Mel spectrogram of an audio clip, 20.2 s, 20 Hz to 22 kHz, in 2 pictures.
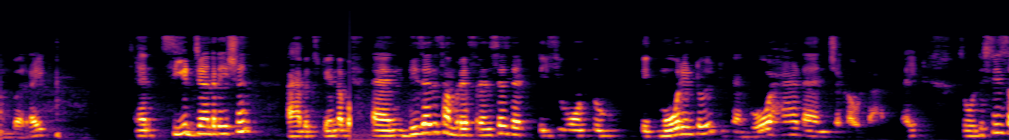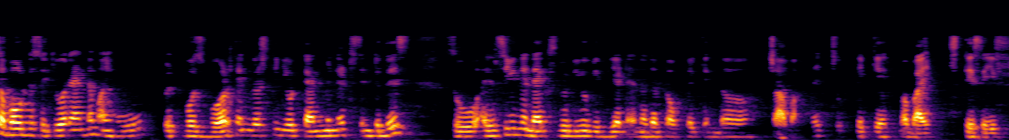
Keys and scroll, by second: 0.5 Right, 3.4 Right.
